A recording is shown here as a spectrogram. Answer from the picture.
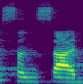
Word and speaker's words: संसार: लोके अर्थात संसार में अब हम क्या बोलते हैं उच्चारण इसका संसार जबकि यहां भी सम उपसर्ग होता है तो हम इसका उच्चारण क्या कर रहे हैं संसार में सम्मानम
